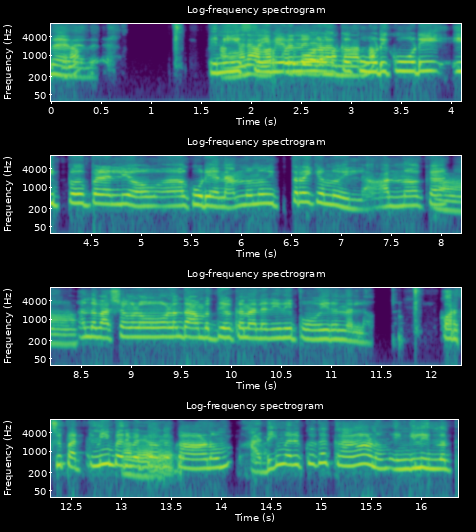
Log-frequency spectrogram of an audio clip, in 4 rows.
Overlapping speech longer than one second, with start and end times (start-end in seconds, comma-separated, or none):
1.8-3.3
